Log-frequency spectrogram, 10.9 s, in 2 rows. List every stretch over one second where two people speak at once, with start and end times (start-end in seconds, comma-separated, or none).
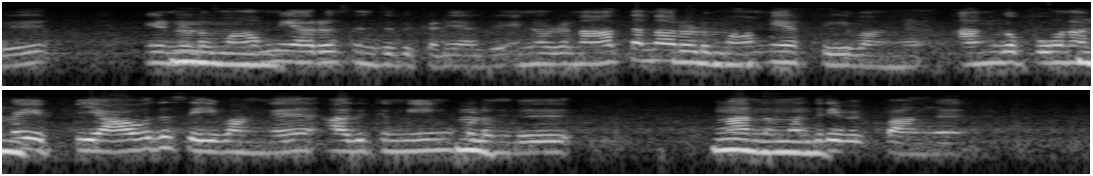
none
